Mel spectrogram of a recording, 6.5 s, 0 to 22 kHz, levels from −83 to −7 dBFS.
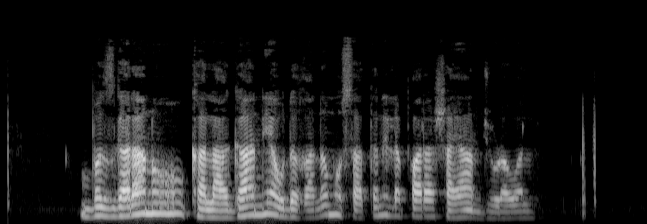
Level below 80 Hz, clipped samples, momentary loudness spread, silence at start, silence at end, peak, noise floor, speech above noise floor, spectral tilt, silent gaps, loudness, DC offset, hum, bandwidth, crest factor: -82 dBFS; under 0.1%; 19 LU; 0.8 s; 0.5 s; -6 dBFS; -77 dBFS; 51 dB; -6 dB/octave; none; -26 LUFS; under 0.1%; none; 11.5 kHz; 22 dB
